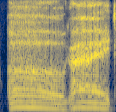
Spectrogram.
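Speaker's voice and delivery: mock dim-witted voice. Telling a story about a sketch dispute, quoting the reply, imitating Steven Seagal as dim-witted. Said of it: "like an idiot, goes".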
